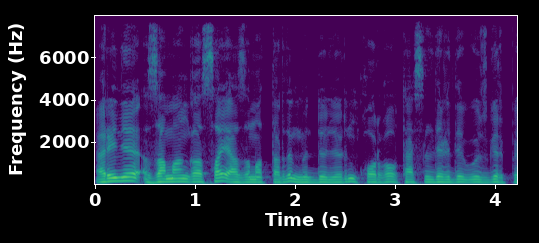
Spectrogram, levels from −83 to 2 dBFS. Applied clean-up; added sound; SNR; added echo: none; none; none; none.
